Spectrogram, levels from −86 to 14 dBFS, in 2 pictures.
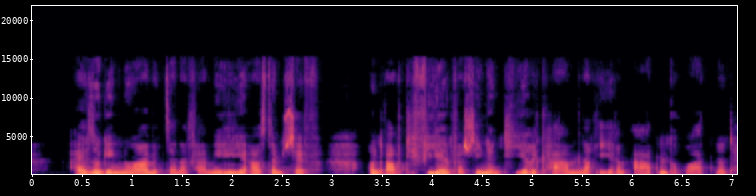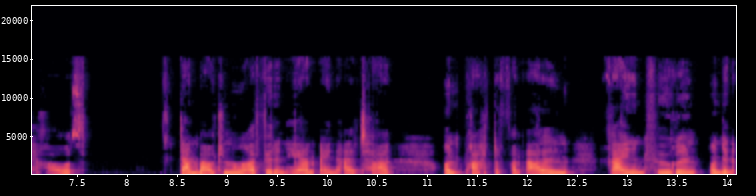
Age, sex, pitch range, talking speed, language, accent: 10-29, female, 215-255 Hz, 160 wpm, German, German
